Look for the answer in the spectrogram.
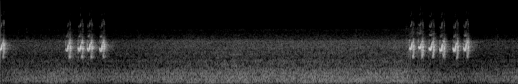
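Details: Sooty-headed bulbul giving two quick bursts of four to five bright, clipped chirps each, separated by a few seconds of quiet background hiss.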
